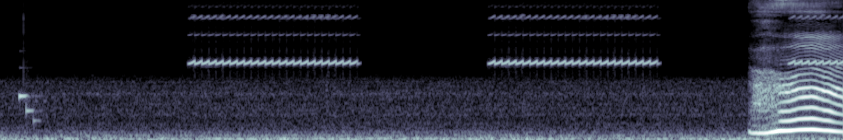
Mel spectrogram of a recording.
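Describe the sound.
A phone ringtone from an unknown caller sounds in two bursts of high, trilling electronic tone with a short pause between them. A voice then groans.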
